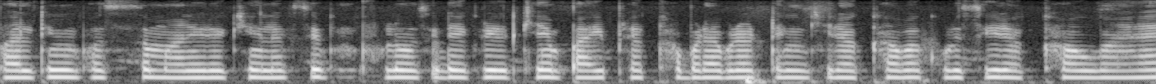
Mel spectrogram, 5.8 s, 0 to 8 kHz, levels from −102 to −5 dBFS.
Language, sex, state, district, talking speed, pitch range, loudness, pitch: Hindi, female, Bihar, Kaimur, 215 wpm, 245-255 Hz, -18 LUFS, 250 Hz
